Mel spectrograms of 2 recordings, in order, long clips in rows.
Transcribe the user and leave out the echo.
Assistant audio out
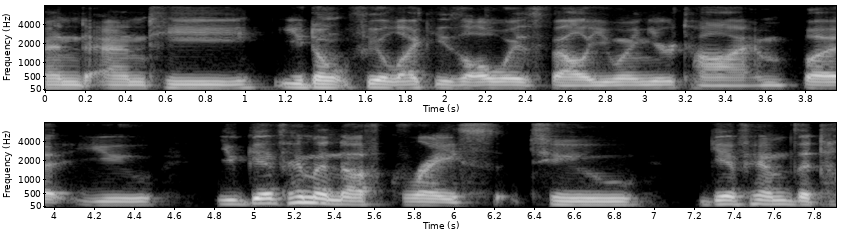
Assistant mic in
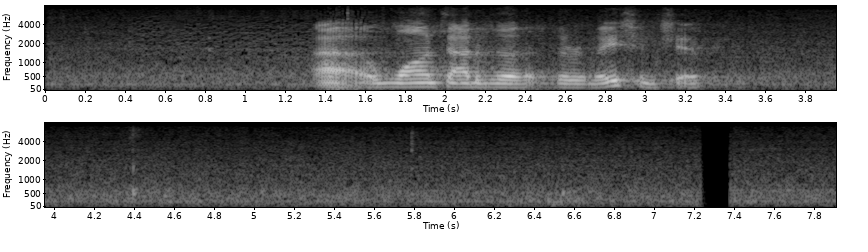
uh, want out of the the relationship.

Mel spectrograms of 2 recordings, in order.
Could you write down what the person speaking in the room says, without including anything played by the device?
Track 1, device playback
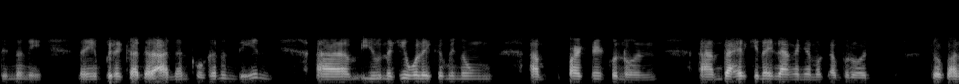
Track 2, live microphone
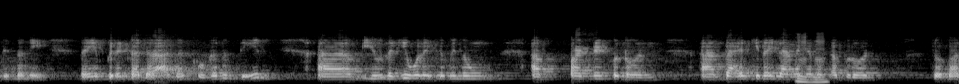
mhm,

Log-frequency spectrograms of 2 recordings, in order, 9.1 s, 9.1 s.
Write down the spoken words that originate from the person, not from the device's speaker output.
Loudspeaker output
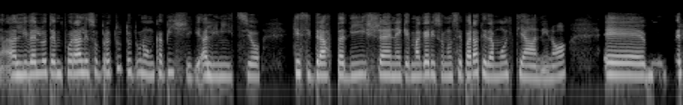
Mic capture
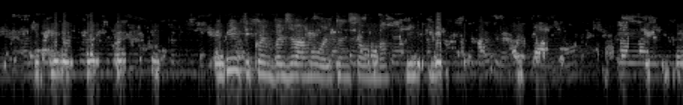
Quindi ti coinvolgeva molto insomma.

